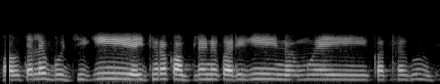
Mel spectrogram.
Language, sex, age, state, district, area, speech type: Odia, female, 45-60, Odisha, Angul, rural, conversation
